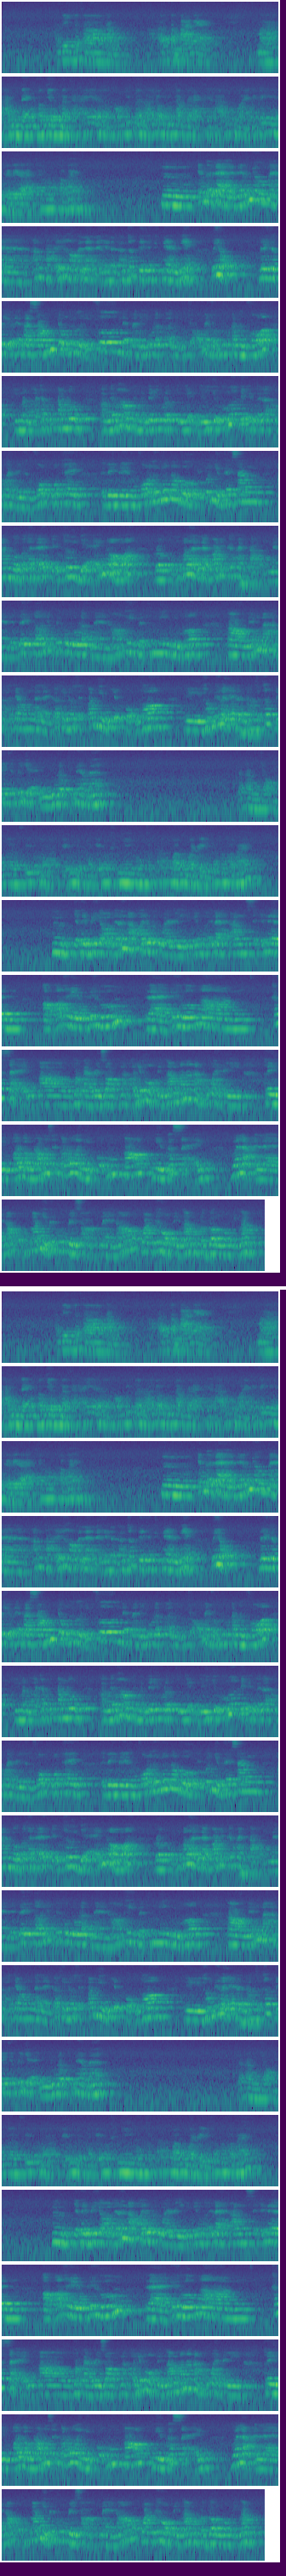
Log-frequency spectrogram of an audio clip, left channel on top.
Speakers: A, on the right; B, on the right.
A: Anh đi chắc ờ, tầm ở tầm 3 ngày. Mà anh đang phân vân là cái ờ, không biết nên ở trong trung tâm Đà Lạt hay là ở ngoài mấy cái rìa rìa Đà Lạt cho nó thoải mái em.
B: Ừm, em nghĩ là nếu như mà anh phải hỏi lại là gia đình anh thích đi theo kiểu nào nha. Ví dụ đi theo kiểu để mà sống chung với người địa phương, để mà đi du lịch ở những chỗ mà trong trung tâm thành phố á, thì mình ở trong trung tâm luôn. Còn nếu không thì mình đi du lịch kiểu dạng nghỉ dưỡng á, thì em nghĩ là ở ngoài rìa thành phố cũng ok. Tại vì rìa thành phố là thứ nhất nó vừa kiểu có nhiều cây xanh, anh vừa có thể kiểu thư giãn đồ á rồi cũng có thể là có những cái
A: Ừ.
B: hoạt động mà để đi tới những cái khu du lịch mà nó thiên về thiên nhiên nhiều hơn còn nếu như mà anh ở trong Đà Lạt á, thì nó sẽ có nhiều cái dịch vụ hơn thì không biết là gia đình
A: Ừ.
B: anh sẽ thích đi theo cái dạng du lịch kiểu nào ta
A: Chắc anh chọn ờ, phía mà kiểu du lịch mà kiểu thiên nhiên hơn, chắc ở ngoài ngoài rìa cho nó thoải mái.
B: Ừ, vậy thì bây giờ nếu như mà ở du lịch ngoài rì thì em nghĩ là anh sẽ nên ở theo cái hướng là cái hướng um, khách sạn ờ, hoặc là resort mà ở dưới Hồ Tuyền Lâm á, nó nằm ở ngoài rì thì ở gần đó nó sẽ có rất là nhiều cũng có nhiều khách sạn với lại là nó cũng có nhiều cái khu resort mà nó quanh cái Hồ Tuyền Lâm hoặc là gần Hồ Tuyền Lâm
